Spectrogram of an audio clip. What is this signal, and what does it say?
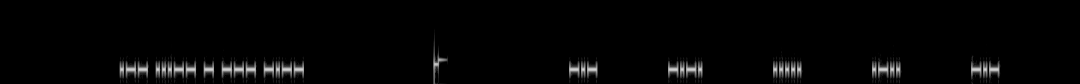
Morse code, heard as a keyed tone, about 40 wpm, spaced as for 17 wpm, 700 Hz. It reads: W3TOY KC5LK
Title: USA Call Signs - 8x Character Spacing - 40wpm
